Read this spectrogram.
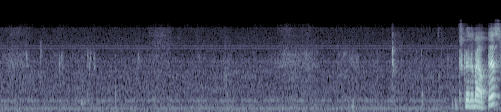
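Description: A man chews food with his mouth closed.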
